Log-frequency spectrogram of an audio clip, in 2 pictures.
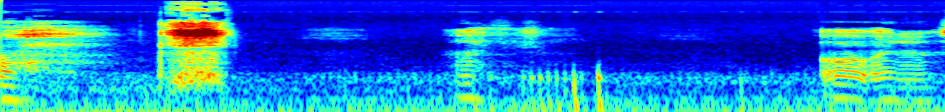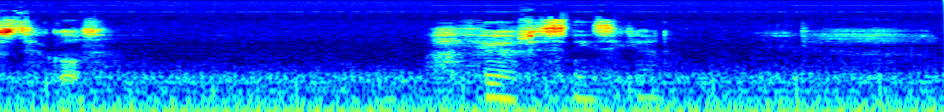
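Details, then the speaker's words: Woman with a morning cold sneezing: a sharp burst of breath, then gasping build-ups, sighs and false starts from a deep nasal tickle, in a quiet room. "The tickle is so deep in my nose. It's teasing me. Excuse me. I keep having these horrible false starts."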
